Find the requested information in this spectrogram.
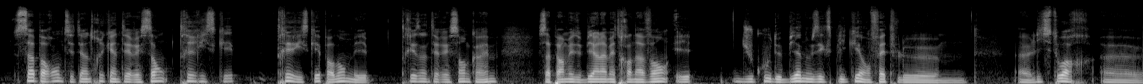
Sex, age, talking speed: male, 20-39, 190 wpm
